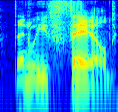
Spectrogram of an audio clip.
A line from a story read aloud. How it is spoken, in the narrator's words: cried Tom bitterly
